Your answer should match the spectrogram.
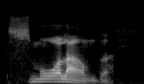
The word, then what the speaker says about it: Småland: Småland.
